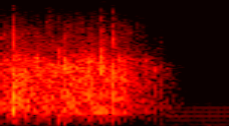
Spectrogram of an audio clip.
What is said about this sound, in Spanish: Ahora denle un aplauso a Dios que estamos alabando al Señor.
